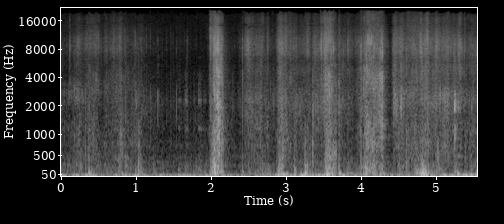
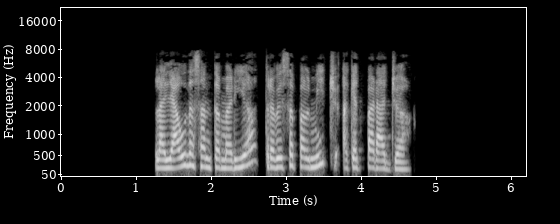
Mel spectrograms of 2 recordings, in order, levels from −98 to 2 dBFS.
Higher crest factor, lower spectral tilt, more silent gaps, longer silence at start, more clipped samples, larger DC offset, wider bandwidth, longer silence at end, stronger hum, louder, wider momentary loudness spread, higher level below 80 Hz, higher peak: first, 26 dB vs 18 dB; second, -2.5 dB/octave vs -4.5 dB/octave; second, none vs 2.64-2.72 s; second, 0 s vs 1.25 s; neither; neither; first, over 20 kHz vs 8 kHz; second, 0 s vs 1.55 s; neither; second, -35 LUFS vs -18 LUFS; first, 18 LU vs 6 LU; first, -42 dBFS vs -62 dBFS; second, -10 dBFS vs -2 dBFS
